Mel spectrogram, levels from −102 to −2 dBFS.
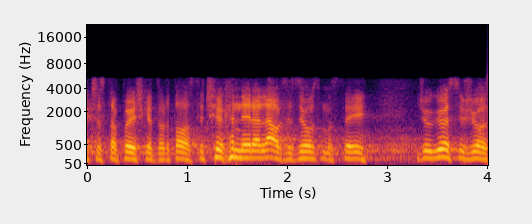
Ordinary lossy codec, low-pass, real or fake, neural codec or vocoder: Opus, 64 kbps; 5.4 kHz; fake; codec, 16 kHz in and 24 kHz out, 1 kbps, XY-Tokenizer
